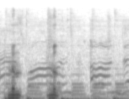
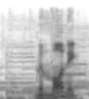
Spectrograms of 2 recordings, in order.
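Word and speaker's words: mnemonic: Nemonic. Nemonic. So, the N is silent. You don't pronounce the M.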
